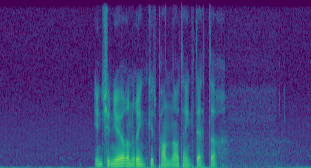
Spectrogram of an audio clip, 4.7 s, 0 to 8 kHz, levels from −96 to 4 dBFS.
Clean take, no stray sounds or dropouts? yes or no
yes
